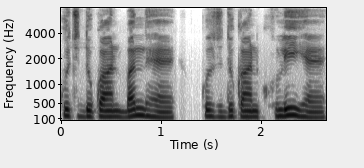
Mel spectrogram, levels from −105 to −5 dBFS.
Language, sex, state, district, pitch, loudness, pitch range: Hindi, male, Arunachal Pradesh, Lower Dibang Valley, 155 Hz, -17 LUFS, 145-165 Hz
